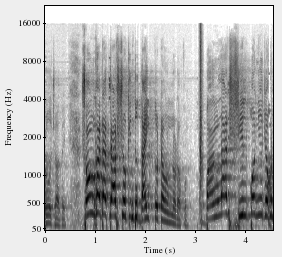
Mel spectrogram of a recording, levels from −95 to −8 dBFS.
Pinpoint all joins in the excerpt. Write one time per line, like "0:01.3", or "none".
0:03.1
